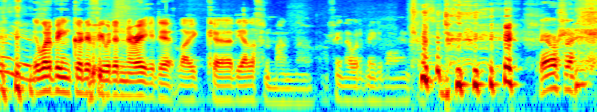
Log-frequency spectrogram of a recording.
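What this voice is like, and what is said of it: Usual voice. Nothing is said of it.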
